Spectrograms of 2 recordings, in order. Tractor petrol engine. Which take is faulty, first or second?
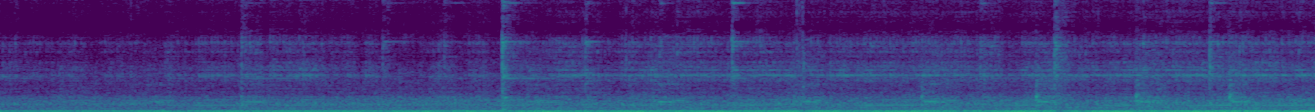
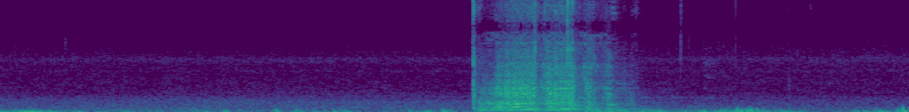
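second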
